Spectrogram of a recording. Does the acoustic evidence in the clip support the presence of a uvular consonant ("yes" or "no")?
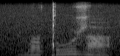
no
